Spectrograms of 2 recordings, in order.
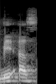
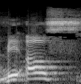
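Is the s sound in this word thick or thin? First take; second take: thin; thick. First: The s sound is light and thin. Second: The s sound is heavy and thick. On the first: The speaker calls it wrong. "B আস হয়ে গেছে, বি আস না" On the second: The speaker calls it right. "সদের উচ্চারণ মোটা হবে"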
